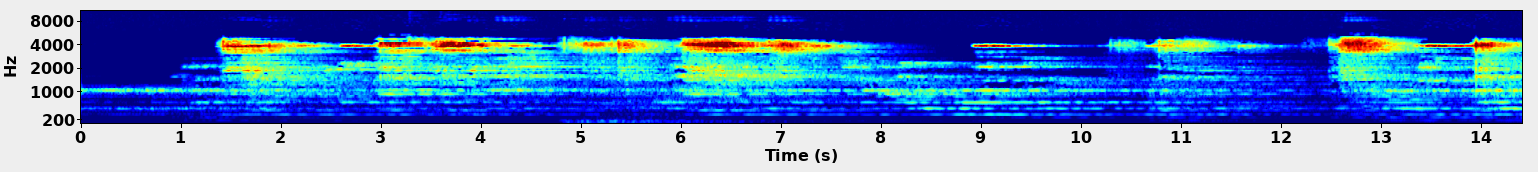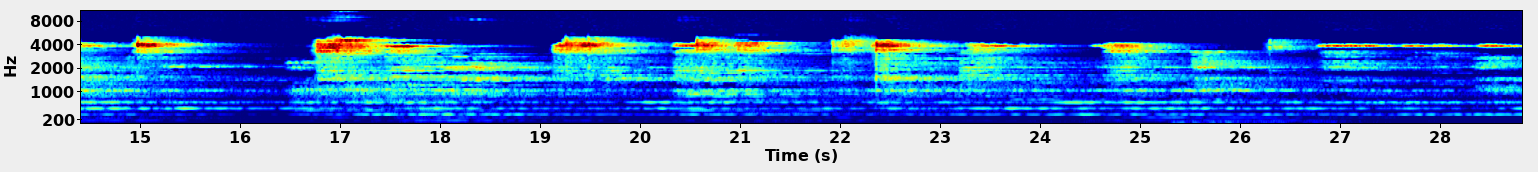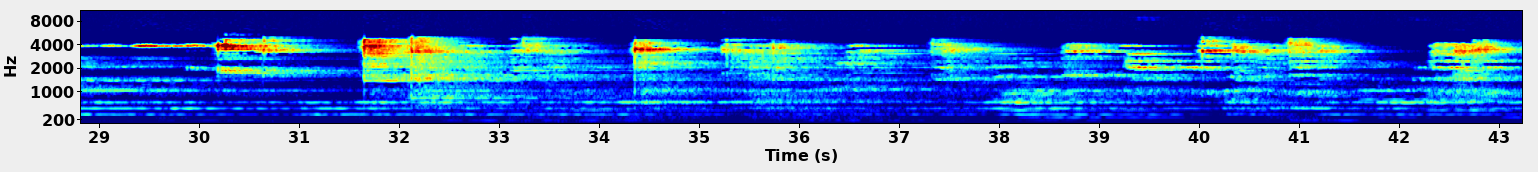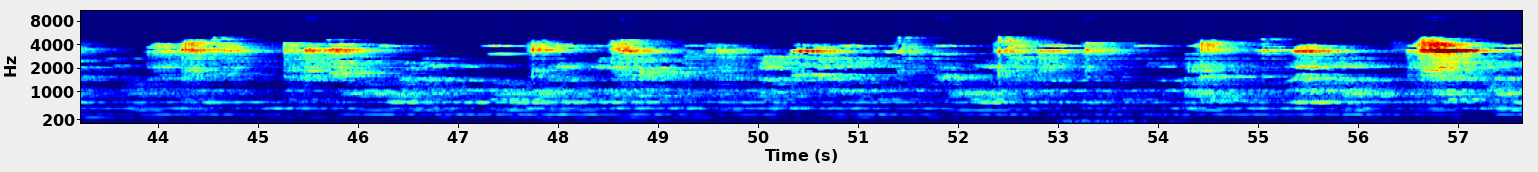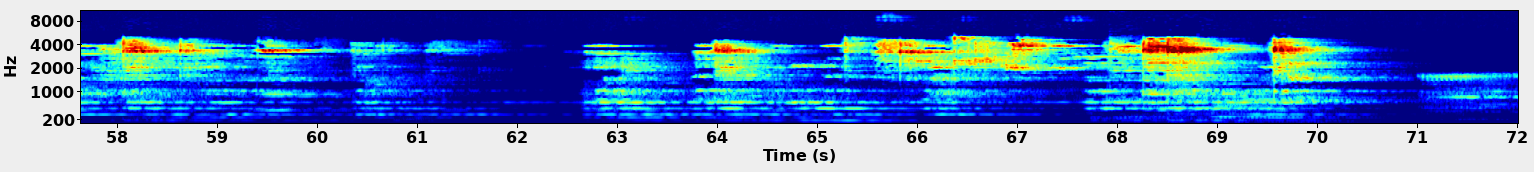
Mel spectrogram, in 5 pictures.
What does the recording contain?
Guitar Metallic Granulated
This could be used (for example) as a sci-fi bed or other background.
This sound was created using a guitar recording, modified with the USSS Tools for the pure data programme. I granulated it and did other things but I can't remember what.
fi, metallic, guitar, mysterious, sci-fi, sci, scifi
